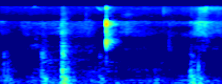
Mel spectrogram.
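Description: A few faint, short wet clicks and smacks: a toddler's mouth working on a plastic spoon of yogurt.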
